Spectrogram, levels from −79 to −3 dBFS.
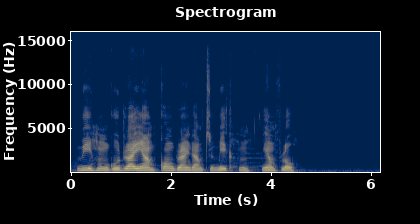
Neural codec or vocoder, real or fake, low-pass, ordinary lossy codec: codec, 44.1 kHz, 7.8 kbps, Pupu-Codec; fake; 14.4 kHz; none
